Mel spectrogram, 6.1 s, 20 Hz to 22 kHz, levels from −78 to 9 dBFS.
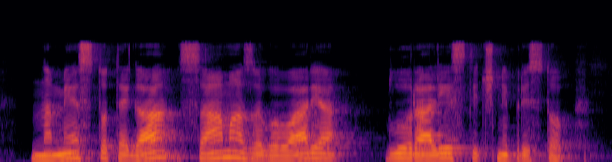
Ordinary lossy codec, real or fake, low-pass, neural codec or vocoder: none; real; 7.2 kHz; none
